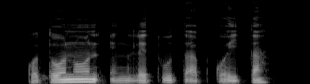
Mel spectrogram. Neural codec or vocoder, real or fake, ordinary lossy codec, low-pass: none; real; Opus, 64 kbps; 19.8 kHz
